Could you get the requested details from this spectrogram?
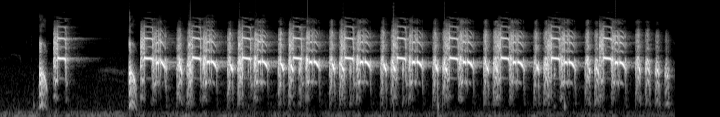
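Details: Female grey francolin lure call for hunters: after two short opening notes, a dense, rapid, continuous string of harsh, chattering squawks runs for about five seconds, then stops abruptly.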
